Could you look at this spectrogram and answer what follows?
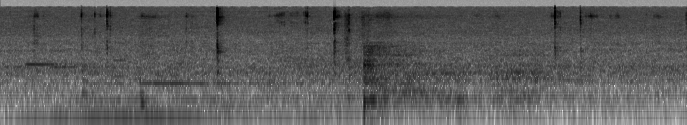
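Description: Scattered small clicks and taps of a metal wicking pick against the gold-plated deck and coil of a Desire Mad Dog RDA as cotton wick is tucked in, the sharpest a little past one and a half seconds and about two and a half seconds in.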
